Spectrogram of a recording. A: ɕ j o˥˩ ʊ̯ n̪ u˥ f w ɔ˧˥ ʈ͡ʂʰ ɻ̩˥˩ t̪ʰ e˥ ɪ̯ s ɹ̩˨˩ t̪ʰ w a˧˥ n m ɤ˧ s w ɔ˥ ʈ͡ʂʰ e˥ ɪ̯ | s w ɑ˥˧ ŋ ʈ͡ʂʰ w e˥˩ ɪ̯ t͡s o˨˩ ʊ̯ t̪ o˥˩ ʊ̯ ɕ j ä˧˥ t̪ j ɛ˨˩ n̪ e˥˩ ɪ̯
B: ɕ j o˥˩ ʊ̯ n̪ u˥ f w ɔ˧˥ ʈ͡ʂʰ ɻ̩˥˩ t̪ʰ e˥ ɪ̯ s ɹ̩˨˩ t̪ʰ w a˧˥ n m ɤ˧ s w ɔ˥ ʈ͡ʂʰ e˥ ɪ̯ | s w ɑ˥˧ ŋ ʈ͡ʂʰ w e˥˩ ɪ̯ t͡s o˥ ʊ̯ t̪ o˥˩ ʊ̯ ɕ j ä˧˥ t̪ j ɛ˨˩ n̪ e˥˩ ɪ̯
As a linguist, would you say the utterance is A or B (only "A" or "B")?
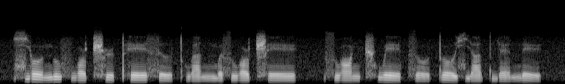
A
